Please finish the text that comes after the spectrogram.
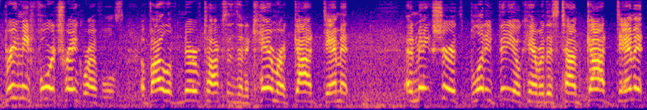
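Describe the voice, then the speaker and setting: An excited, commanding male hunter from a story snaps out orders full of curses, as a woman reads him. The recording has clear car noise behind the voice. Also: high-pitched, moderate pace, lightly acted, rough recording. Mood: urgent, commanding. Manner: shouted commands, cursing.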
